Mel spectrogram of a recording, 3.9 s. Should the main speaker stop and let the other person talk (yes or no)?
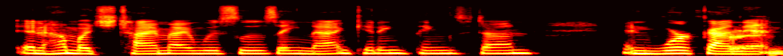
no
